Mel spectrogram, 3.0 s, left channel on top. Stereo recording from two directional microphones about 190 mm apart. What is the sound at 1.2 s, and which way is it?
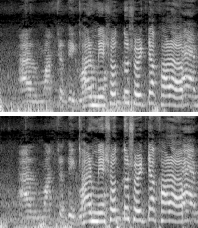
Speech, 40° right (ahead or behind).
